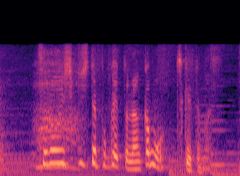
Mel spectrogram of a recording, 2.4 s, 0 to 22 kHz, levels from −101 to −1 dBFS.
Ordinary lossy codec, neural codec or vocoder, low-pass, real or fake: none; none; none; real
